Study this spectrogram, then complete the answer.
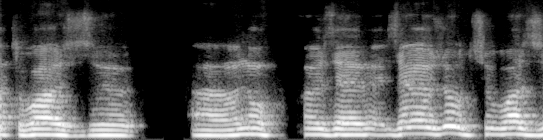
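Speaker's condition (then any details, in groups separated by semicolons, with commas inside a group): Cerebral palsy; from birth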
